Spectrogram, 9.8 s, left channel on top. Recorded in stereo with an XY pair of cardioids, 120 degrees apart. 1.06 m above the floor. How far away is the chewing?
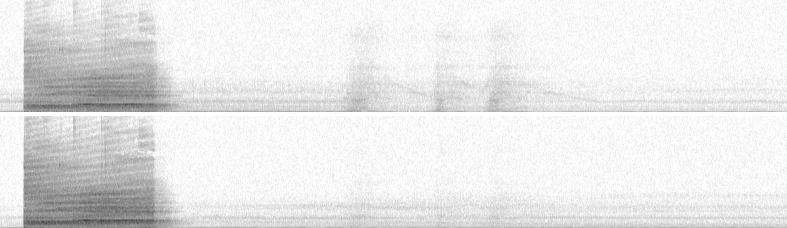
No chewing in this recording.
